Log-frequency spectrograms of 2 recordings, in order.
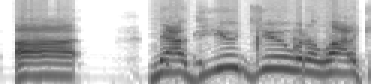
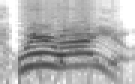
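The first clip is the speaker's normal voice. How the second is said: suspicious boss; 11 semitones higher than usual. Retold or imitated. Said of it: "He goes".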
